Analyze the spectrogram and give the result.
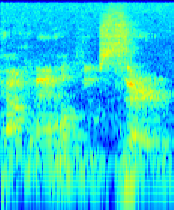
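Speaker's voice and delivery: acted, sassy, snippy tone with attitude. At Target, a lady comes up to the speaker, imitating her snippy attitude. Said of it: "came up to me with attitude again".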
